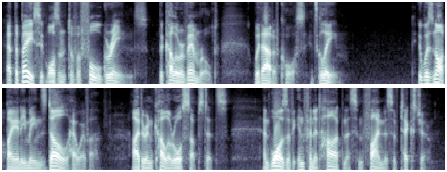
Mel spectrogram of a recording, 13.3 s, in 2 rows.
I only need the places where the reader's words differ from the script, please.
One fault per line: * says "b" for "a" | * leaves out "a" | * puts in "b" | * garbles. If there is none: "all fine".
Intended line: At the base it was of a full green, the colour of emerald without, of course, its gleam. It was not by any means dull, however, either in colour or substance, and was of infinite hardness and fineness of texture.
* says "wasn't" for "was"
* says "greens" for "green"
